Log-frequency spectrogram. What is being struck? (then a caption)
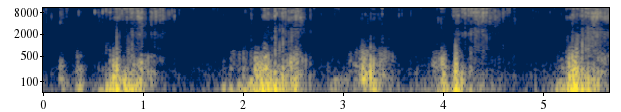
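Rough rock salt block. Long nails scratch quickly across a large, rough, natural chunk of solid Himalayan rock salt lying on a fur rug. Repeated bursts of gritty, crinkly scraping swell and fade, with a bright hiss on top and soft low thumps beneath.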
